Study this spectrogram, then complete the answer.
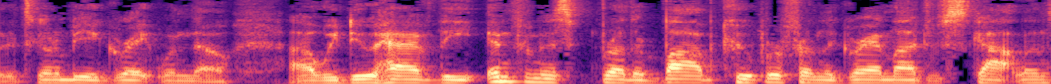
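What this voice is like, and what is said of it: Stuffy, slightly off, short of breath. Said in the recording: “I'm a little under the weather ... My voice is a little off and shortness of breath ... fun on a stuffy”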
